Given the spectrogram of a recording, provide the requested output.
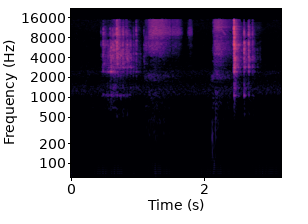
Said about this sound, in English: I would like you to roll me another single dice, please.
